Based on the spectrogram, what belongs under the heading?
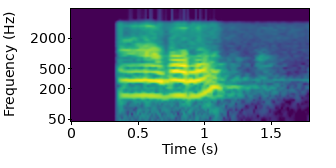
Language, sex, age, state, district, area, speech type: Hindi, female, 60+, Uttar Pradesh, Varanasi, rural, conversation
